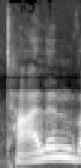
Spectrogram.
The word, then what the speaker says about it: Tallinn: Und wie Aber es heißt Tallinn, weil die Esten grundsätzlich alles immer auf der ersten Silbe betonen, okay.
